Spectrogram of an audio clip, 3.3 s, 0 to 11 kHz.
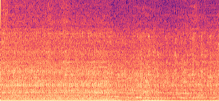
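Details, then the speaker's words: New Kioti DK5320SE tractor diesel idling, heard from inside the cab: deep, steady, even rumble with no knocking or hunting; owner says she purrs really nice; normal idle. "but yeah she purrs really nice step out here and you guys can hear it from the outside"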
